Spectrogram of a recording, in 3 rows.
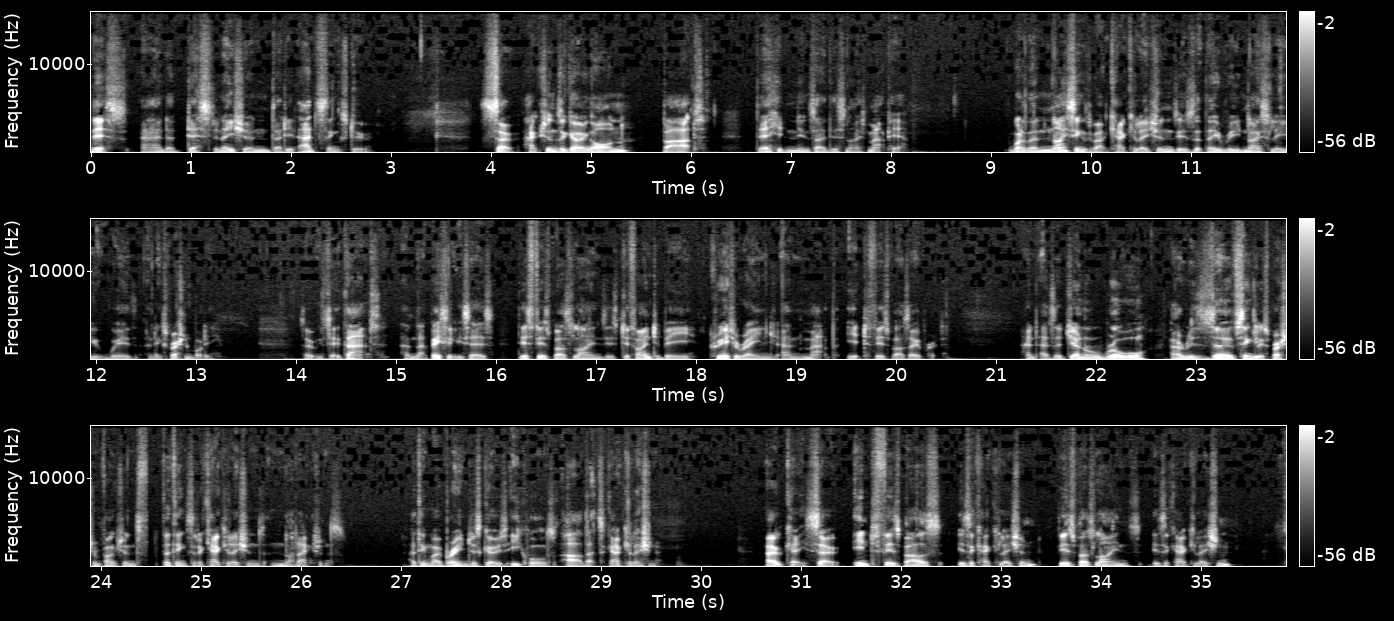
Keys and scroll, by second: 11.9 alt+Return.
